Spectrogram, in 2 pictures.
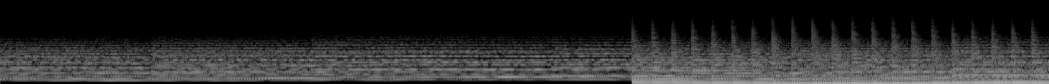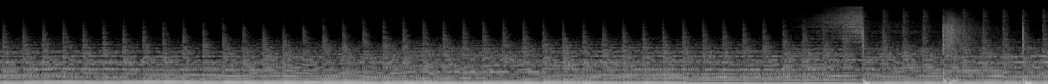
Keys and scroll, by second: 1.1 r, 1.3 z, 2.7 r, 2.9 z, 4.6 g, 5.9 g, 8.5 g, 16.8 alt+g, 17.0 alt+r.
